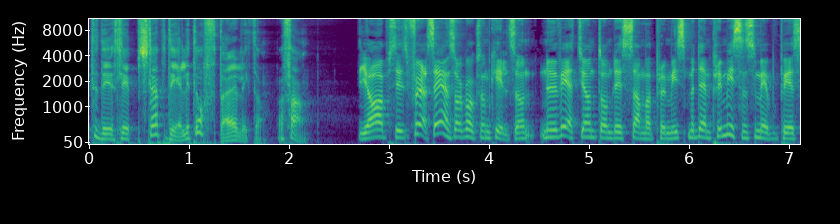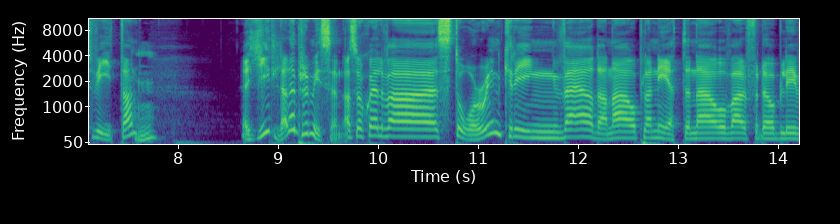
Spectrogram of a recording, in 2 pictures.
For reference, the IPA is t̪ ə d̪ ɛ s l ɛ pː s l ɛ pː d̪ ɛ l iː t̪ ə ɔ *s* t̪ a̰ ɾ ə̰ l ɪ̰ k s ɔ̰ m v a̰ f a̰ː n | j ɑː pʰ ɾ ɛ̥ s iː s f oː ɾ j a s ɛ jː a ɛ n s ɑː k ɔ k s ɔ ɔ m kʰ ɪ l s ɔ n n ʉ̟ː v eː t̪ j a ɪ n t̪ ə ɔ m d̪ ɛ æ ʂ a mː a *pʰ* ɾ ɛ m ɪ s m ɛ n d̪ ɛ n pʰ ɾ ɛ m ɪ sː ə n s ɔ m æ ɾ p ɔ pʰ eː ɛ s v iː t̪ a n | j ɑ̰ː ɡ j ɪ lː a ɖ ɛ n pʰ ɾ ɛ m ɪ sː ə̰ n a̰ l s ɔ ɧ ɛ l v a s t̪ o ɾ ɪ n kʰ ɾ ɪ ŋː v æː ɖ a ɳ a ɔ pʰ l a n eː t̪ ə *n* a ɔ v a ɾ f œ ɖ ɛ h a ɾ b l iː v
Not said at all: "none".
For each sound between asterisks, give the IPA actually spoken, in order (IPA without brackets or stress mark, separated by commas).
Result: f, pʰ, ɳ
